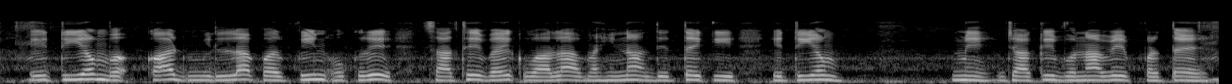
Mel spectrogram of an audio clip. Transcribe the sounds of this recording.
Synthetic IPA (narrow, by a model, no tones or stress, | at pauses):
eːʈijəmkaːɾɖmɪlːapəɾpiːnʊkɾe | saːt̪ʰeʋɛːkʋaːlaməɦinad̪eːt̪ekieːʈijəm | ẽd͡ʒaːkebənaːwepəɾt̪eɦɛː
